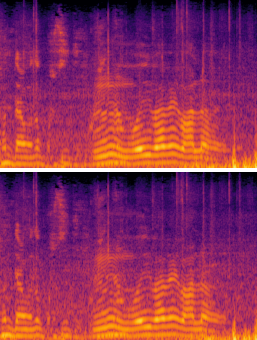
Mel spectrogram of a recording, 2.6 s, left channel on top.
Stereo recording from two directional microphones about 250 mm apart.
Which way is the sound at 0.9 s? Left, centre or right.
Left.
